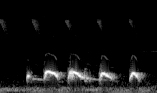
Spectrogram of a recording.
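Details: Spotted dove calling as a lure, giving five loud arched coos, each swelling and dropping away, spaced a little over half a second apart, accompanied by thin high descending chirps between them.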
